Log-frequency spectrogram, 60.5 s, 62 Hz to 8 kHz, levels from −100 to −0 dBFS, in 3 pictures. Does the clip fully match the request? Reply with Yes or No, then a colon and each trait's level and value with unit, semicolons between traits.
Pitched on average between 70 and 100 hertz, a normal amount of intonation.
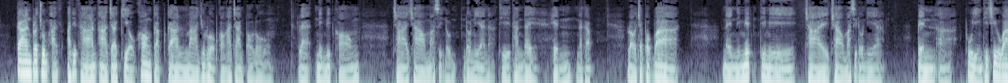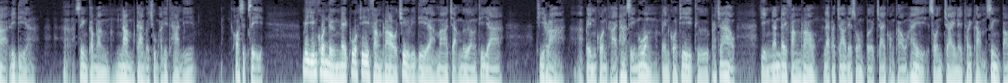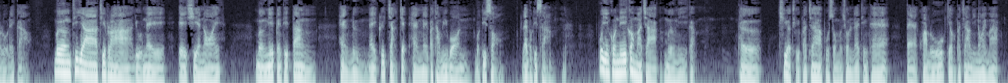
Yes: very low, 75 Hz; average, 3.8 semitones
